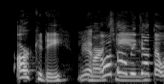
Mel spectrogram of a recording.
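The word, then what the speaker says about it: Arkady Martine: um our space President arcadey Martin it's actually pronounced arcadey Martin I thought we got that one right did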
